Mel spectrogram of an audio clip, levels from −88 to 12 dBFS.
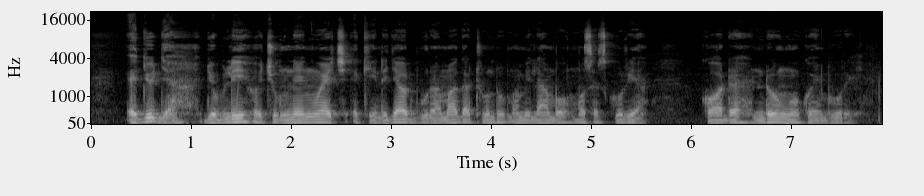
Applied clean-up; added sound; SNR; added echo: none; none; none; none.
